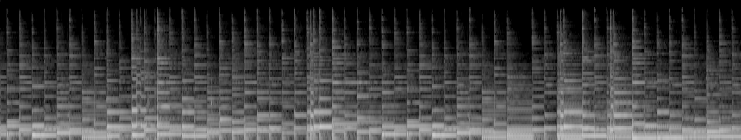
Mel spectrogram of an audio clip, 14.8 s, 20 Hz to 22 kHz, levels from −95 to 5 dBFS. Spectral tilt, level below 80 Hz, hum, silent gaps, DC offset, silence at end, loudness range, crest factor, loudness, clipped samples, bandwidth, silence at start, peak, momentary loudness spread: -8 dB/octave; -48 dBFS; none; none; under 0.1%; 0 s; 4 LU; 16 dB; -27 LUFS; under 0.1%; 16.5 kHz; 0 s; -10 dBFS; 8 LU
